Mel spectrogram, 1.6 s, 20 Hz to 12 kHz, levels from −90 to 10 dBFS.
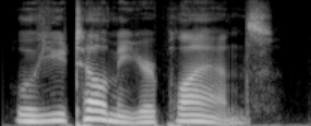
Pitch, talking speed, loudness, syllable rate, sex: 160 Hz, 230 wpm, -18 LUFS, 4.7 syllables/s, female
